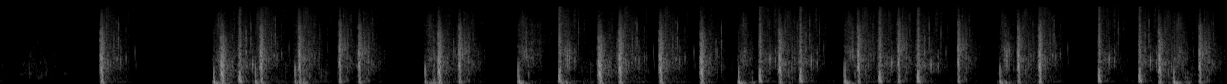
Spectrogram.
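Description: Plants snap and crunch in quick bursts as they are broken one after another.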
